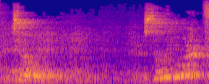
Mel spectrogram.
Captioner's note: laughter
